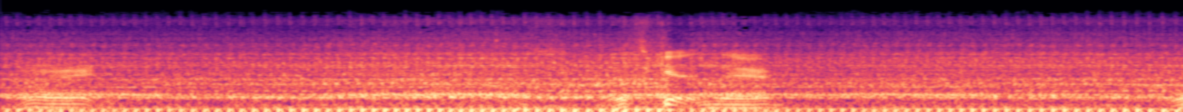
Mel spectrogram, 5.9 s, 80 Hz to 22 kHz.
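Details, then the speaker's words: 2017 Honda Ruckus NPS50 50cc four-stroke scooter, idle being adjusted with an inductive tachometer at about 1,600–1,800 rpm: slow, uneven single-cylinder putter that sounds about to drop out. Idle is set too low and the engine is near stalling. "just under 2 000. sounds like it's about to drop out 17 18."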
